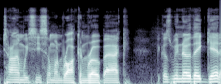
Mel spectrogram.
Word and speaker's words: Rhoback: little nod every time we see someone rocking Roback because we know they get it.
